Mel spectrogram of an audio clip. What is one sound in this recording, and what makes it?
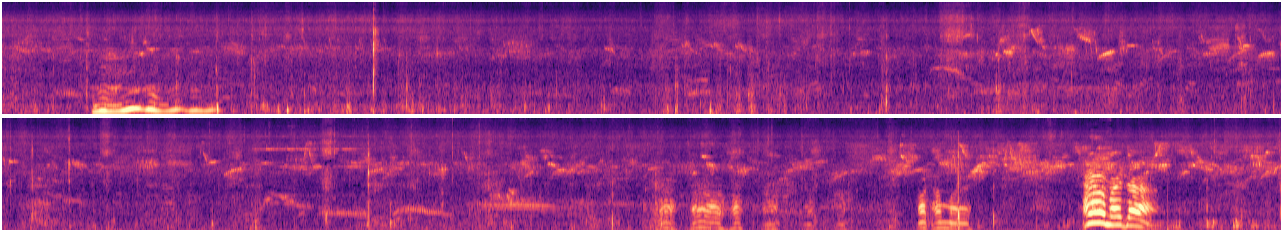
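A man calls out loudly to the animals.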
